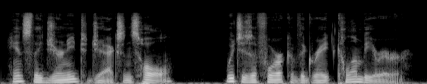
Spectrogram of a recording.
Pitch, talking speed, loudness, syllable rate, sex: 95 Hz, 210 wpm, -20 LUFS, 5.9 syllables/s, male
